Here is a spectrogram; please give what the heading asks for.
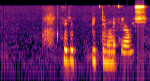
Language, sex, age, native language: Icelandic, male, 10, Icelandic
